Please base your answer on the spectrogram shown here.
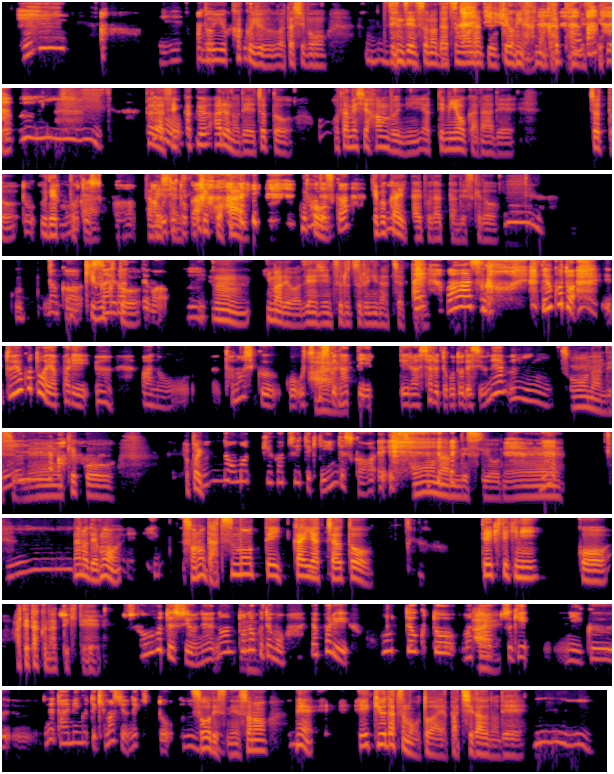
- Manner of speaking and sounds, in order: tapping; laughing while speaking: "その脱毛なんて、興味がなかったんですけど"; chuckle; laughing while speaking: "はい"; laughing while speaking: "凄い"; chuckle; other background noise
- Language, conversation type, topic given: Japanese, podcast, 運動習慣を続けるコツは何だと思いますか？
